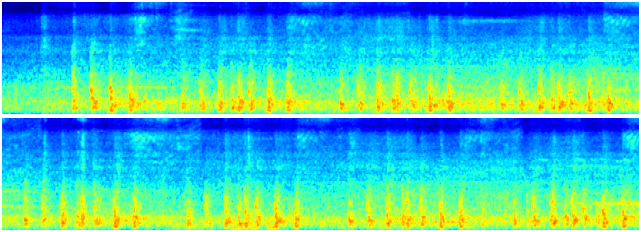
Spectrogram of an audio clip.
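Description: Sydney Trains C-set double-deck electric train passing close by. Its wheels click over the rail joints in a quick, uneven rhythm over a steady rumble, getting louder about half a second in.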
